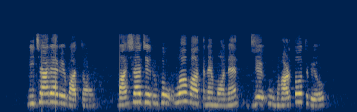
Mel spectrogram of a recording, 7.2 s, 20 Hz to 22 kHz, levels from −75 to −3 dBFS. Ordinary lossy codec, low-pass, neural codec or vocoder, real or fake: MP3, 48 kbps; 7.2 kHz; none; real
